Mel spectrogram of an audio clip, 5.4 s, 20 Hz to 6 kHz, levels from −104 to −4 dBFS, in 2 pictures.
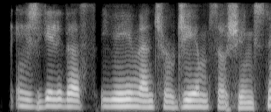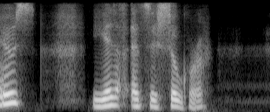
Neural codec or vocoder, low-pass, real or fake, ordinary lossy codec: codec, 16 kHz in and 24 kHz out, 0.4 kbps, LongCat-Audio-Codec, four codebook decoder; 5.4 kHz; fake; MP3, 48 kbps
